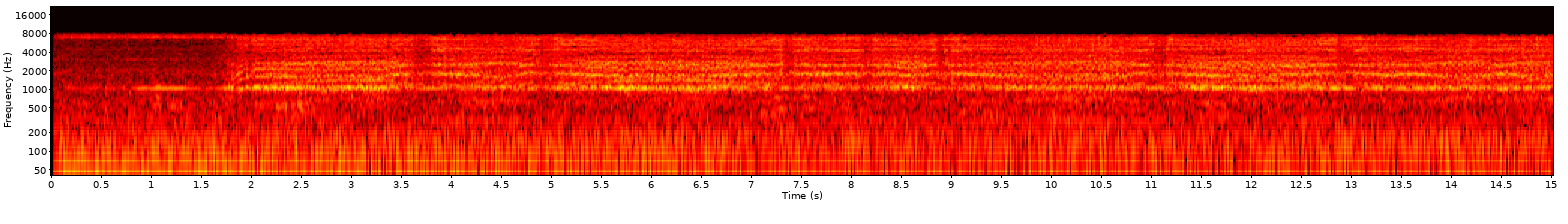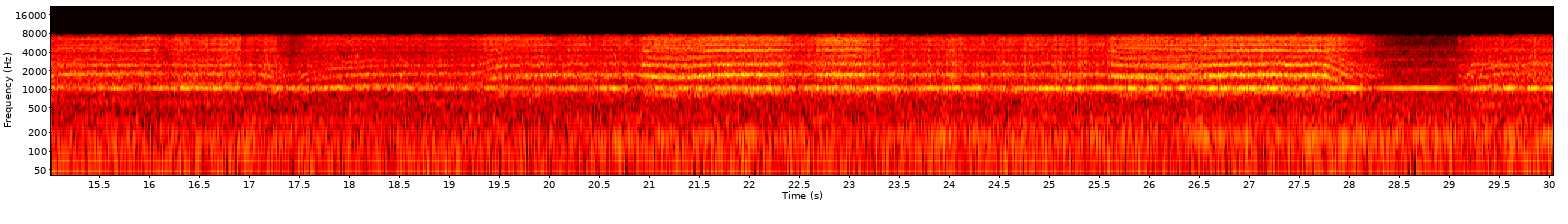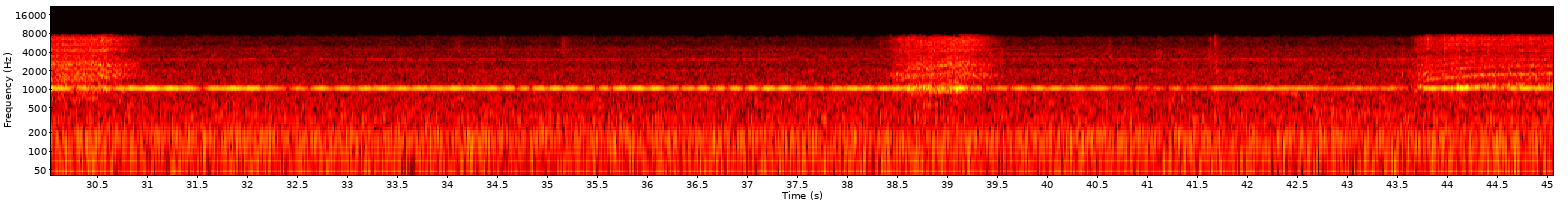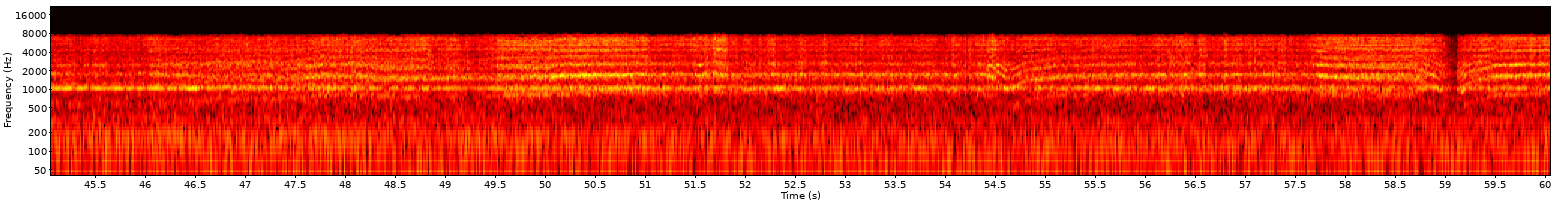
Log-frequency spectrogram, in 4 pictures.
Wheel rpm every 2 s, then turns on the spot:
10, 140, 160, 160, 160, 160, 160, 160, 140, 160, 220, 230, 230, 220, 40, 50, 0, 0, 0, 50, 0, 0, 140, 160, 190, 220, 230, 190, 230, 180.
30-32 58-60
